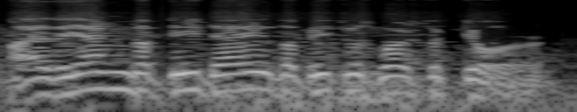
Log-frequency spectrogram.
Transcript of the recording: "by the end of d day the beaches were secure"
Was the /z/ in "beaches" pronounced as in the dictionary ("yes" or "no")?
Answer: yes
